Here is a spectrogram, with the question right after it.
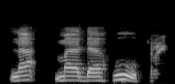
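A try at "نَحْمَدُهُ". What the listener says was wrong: Bukan begitu cara membaca haknya, Bu. Hak itu bukan bunyinya nak. saya Hamidah Yahmadu. Hamidah Yahmadu. Itu satu kata dengan alhamdu sebenarnya. Kalau Ibu pakai ilmu, alhamdu itu adalah masdarnya. Nahmadu itu adalah fi'il mudhari'nya. Kalau pakai ilmu maka akan memudahkan kita untuk mengucapkannya. Nahmaduhu.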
